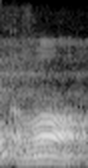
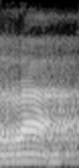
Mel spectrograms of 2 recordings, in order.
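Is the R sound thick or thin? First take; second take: thick; thin. First: The R sound is heavy and thick. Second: The R sound is light and thin. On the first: The speaker calls it right. "dibaca tafkhim ya, tebal" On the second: The speaker calls it wrong. "Jangan ra. Kalau ra tipis"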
